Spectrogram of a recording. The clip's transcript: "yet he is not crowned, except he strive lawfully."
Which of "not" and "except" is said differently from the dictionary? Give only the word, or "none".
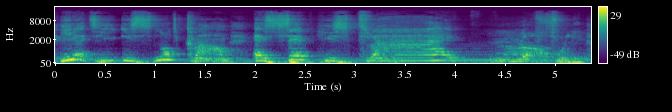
except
